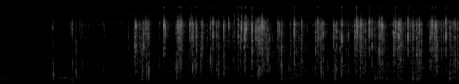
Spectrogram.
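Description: Gloved fingertips rub, flex and turn over a sealed, full Funny chock bar in a long, thin blue plastic film wrapper, making it crinkle. After a faint start, a dense run of short, bright crackles and crinkles fills the rest of the clip, with almost no low end and each snap dying away quickly.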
